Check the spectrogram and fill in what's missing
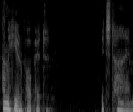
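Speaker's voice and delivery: gentle motherly tone. A game master voices an unseen woman the players hear, motherly voice. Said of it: "you hear a motherly voice saying".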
